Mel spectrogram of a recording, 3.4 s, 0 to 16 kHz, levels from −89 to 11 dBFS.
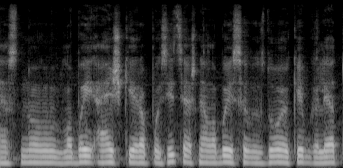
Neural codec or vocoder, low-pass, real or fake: none; 14.4 kHz; real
